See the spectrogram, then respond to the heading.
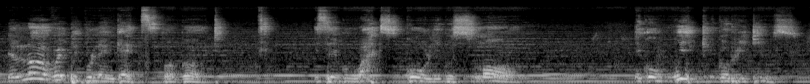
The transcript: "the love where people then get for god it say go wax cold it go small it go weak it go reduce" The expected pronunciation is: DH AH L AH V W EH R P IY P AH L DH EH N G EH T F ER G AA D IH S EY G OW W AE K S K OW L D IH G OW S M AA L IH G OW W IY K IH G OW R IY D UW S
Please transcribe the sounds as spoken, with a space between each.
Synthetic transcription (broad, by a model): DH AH L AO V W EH P IY P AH L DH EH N G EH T F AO G AA D IH S EY G OW W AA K S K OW L IH G OW S M AA L IH G OW W IY K IH G OW R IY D UW S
